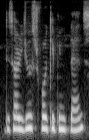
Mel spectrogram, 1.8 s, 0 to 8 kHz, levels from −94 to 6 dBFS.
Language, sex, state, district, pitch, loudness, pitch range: English, female, Assam, Kamrup Metropolitan, 245 Hz, -13 LUFS, 235-255 Hz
